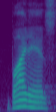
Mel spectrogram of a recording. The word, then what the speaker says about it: Binance: Binance, the world's largest, is that the way you pronounce it? Binance? Yep. Binance, the world's largest cryptocurrency exchange, said it would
